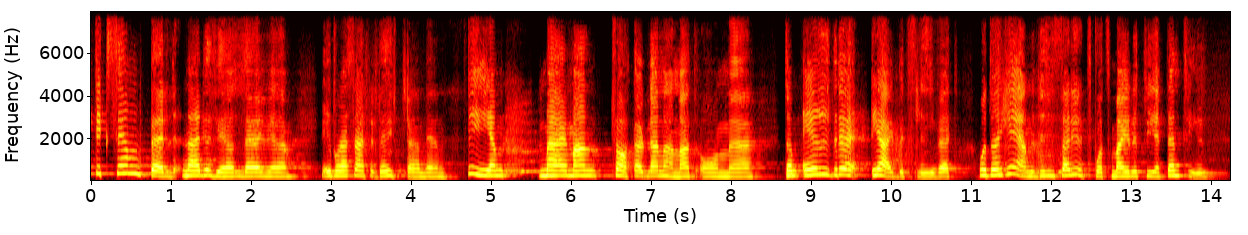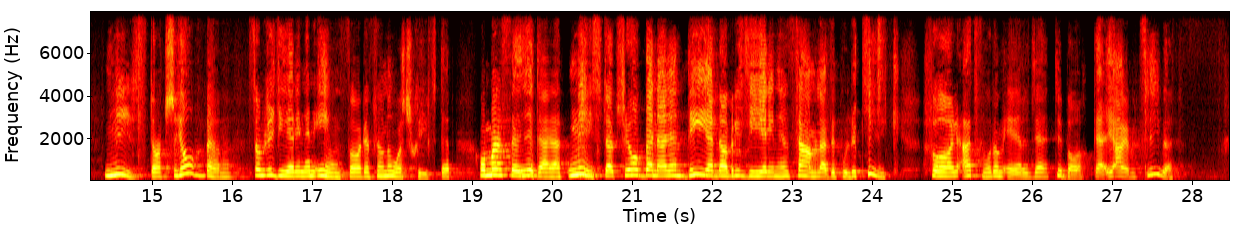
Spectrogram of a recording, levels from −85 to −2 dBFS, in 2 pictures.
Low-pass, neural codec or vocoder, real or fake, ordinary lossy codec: none; codec, 16 kHz, 1 kbps, X-Codec, HuBERT features, trained on general audio; fake; none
